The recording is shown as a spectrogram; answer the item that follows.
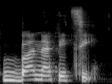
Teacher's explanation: when you put them together there's a liaison between the last consonant and the first vowel that's a long explanation for this expression but it's pronounced Bon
